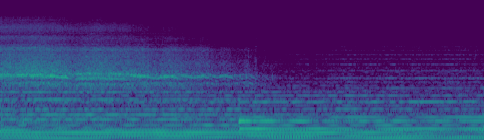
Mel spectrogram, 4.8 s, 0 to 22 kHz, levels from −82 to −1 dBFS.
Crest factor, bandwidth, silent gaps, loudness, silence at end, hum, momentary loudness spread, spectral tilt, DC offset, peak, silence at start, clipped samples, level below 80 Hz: 14 dB; 16 kHz; none; -36 LUFS; 0 s; none; 8 LU; -5 dB/octave; under 0.1%; -22 dBFS; 0 s; under 0.1%; -50 dBFS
